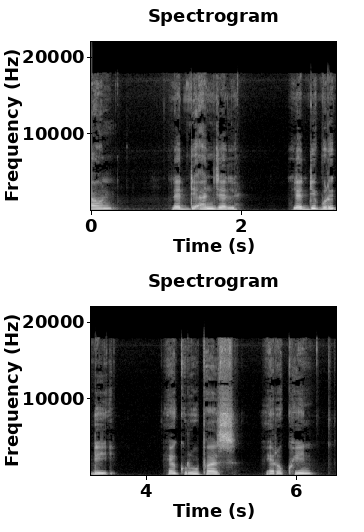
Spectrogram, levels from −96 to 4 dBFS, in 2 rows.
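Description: No dropouts, glitches, distortion or level problems turn up anywhere in this speech recording.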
